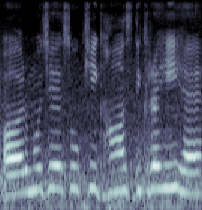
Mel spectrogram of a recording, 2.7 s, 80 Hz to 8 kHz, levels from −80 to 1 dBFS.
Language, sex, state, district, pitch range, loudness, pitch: Hindi, female, Haryana, Rohtak, 255-300 Hz, -15 LUFS, 280 Hz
